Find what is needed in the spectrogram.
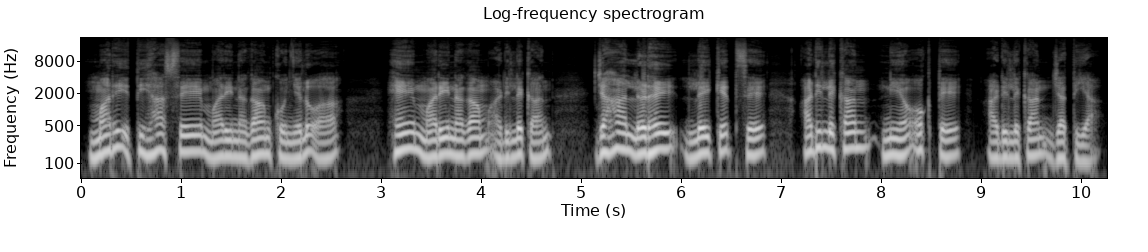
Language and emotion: Santali, neutral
